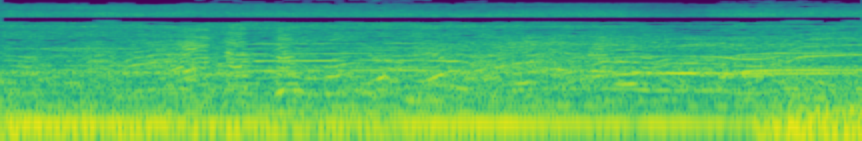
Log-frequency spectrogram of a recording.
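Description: Crowd in a nightclub talking and calling out, many voices overlapping, over the low bass of the club's sound system, which drops away near the end.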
